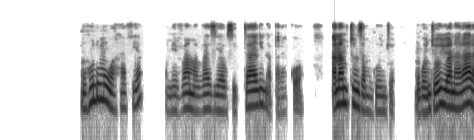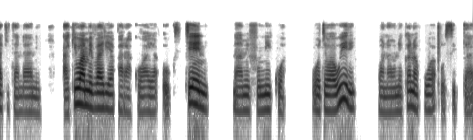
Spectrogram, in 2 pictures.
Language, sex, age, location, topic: Swahili, female, 36-49, Kisumu, health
